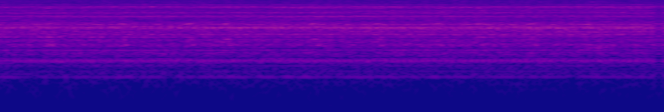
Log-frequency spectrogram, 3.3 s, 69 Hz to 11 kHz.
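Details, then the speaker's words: Western Digital WD362 / Tandon TM362 80s stepper-motor hard drive from a Tandy 1000 TL, before the fix: steady high whine with faint chatter as heads step back and forth; normal startup seek test, though it sometimes clunked. "back and forth that it's doing now is the normal startup test now of course it's not doing air right now but during that test it would make strange noise and kind of clunky sound sometimes while I was trying to position the heads"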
